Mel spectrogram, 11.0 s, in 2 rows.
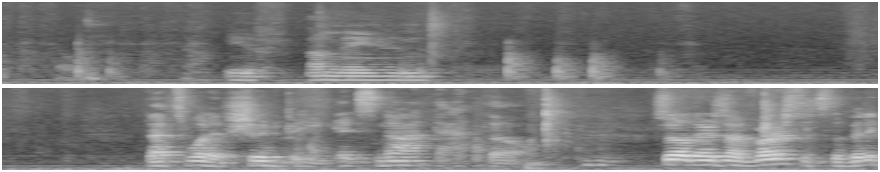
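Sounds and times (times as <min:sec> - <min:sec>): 
scratchy writing strokes of a Bible verse written by hand: 0:00.0 - 0:01.4
speech: 0:01.4 - 0:02.9, 0:06.4 - 0:10.9.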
